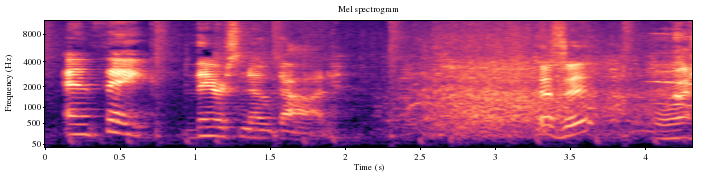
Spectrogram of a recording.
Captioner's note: audience laughs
